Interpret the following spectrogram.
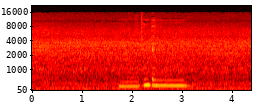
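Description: A woman humming two held notes with her mouth closed, a short one and then a slightly higher, longer one, about two seconds in, over quiet room tone.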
